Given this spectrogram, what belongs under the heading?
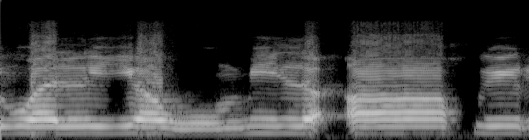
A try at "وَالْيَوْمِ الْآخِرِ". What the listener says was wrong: Dekat wal yaumil tu bawah sikit. Wal yaumil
